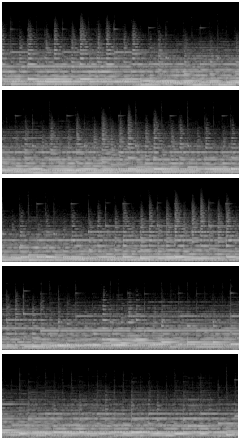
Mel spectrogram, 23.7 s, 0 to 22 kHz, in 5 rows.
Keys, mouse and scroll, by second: 0.3 r, 8.2-10.9 drag, 10.9 i, 14.2 space, 18.4 space, 19.3-22.2 drag.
